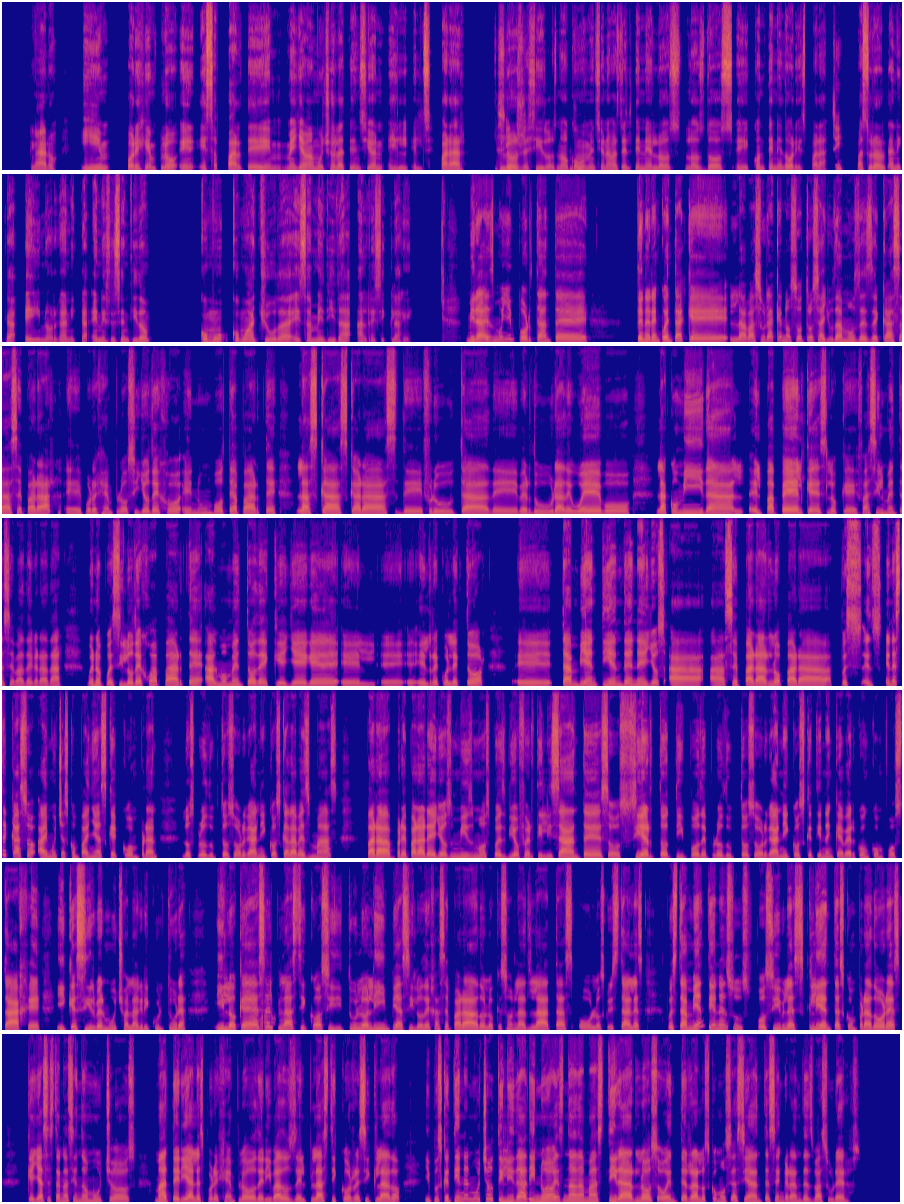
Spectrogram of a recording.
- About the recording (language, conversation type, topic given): Spanish, podcast, ¿Realmente funciona el reciclaje?
- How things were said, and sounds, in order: none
